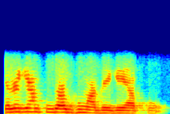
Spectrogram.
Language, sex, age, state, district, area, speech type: Hindi, female, 60+, Uttar Pradesh, Prayagraj, rural, conversation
